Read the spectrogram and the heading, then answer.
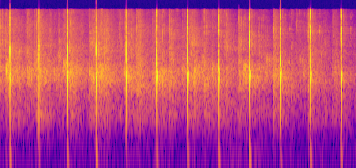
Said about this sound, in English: Can we give the Lord one more round of applause and the children as they go?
